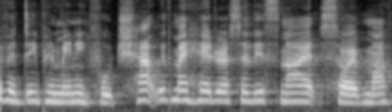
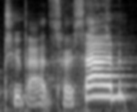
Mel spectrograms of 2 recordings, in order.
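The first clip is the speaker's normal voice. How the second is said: louder, sing-song mock of a boss; mocking dismissive; 4 semitones higher, 8 dB louder than usual. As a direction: toss it off like a smug brush-off. Boss's dismissive words retold.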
